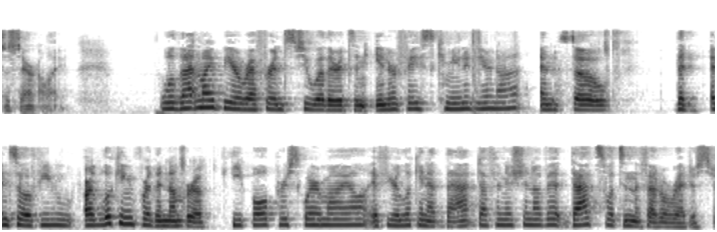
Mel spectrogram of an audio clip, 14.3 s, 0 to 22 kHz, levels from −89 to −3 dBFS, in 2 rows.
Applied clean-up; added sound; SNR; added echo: neural mask model DeepFilterNet 3.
